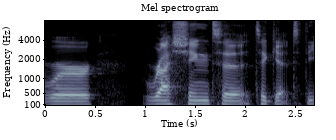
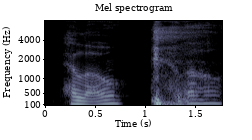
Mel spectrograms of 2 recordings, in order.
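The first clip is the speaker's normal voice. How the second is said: soft, sleepy, worn-out voice; 6 dB quieter than usual. Retelling a phone call to a date who finally answered, imitating a tired voice. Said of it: "like with a tired voice".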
